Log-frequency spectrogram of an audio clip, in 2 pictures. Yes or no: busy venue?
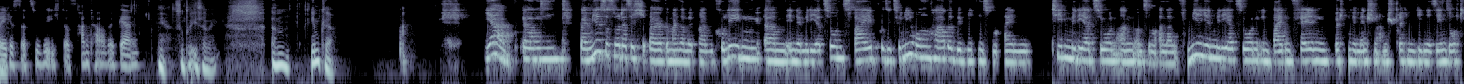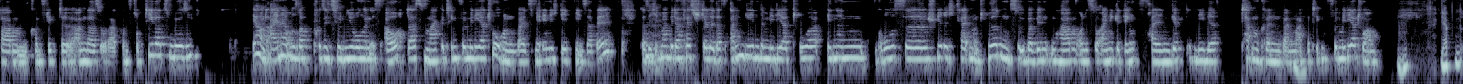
no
